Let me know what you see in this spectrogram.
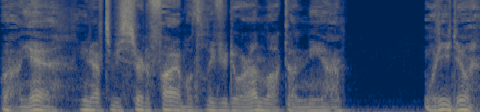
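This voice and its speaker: Putting on a raspy character voice, a man speaks at a fairly quick pace with a medium pitch and fairly even intonation. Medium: video game. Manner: laid-back, wry.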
